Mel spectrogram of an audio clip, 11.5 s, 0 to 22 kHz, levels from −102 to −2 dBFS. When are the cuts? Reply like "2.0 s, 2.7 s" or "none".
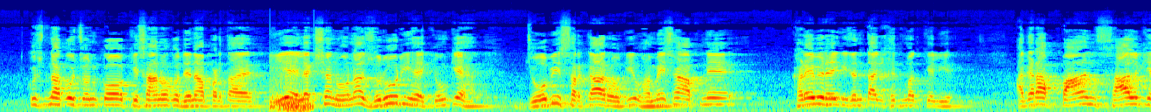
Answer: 2.7 s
